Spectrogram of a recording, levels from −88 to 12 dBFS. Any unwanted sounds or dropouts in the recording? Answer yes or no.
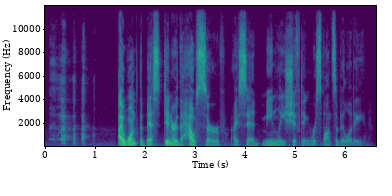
yes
